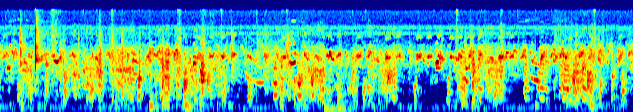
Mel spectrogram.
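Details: Grown kampung chicks fed well cluck and chirp in a crowded, continuous chorus of short overlapping notes, with faint voices in the background.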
